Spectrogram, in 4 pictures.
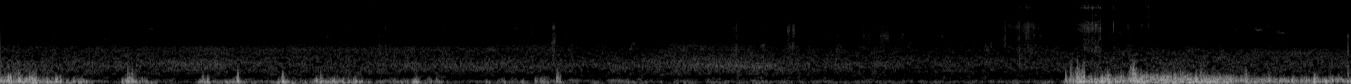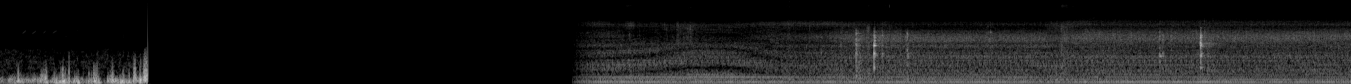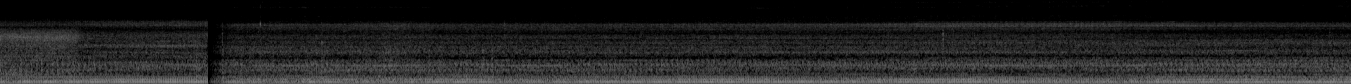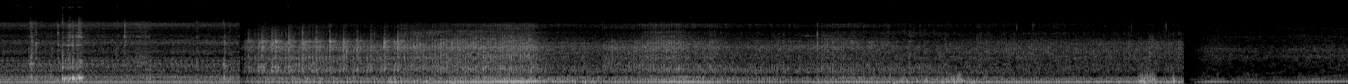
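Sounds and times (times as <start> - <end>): vehicle engine running: 2.9 - 12.8, 19.3 - 54.0.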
